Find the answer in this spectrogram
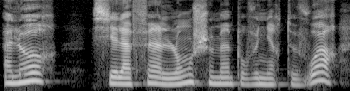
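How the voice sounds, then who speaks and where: A woman voicing an eager little village boy who calls out quickly and excitedly, in a storybook reading. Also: low voice, natural voice. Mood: curious.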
